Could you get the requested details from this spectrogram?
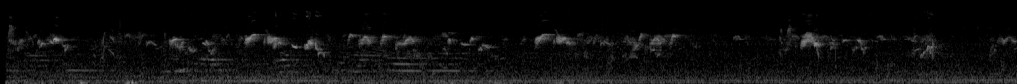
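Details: Red-whiskered bulbul used for fight-trapping, luring wild birds into a trap: bright chirping and warbled phrases around two to four thousand cycles, in bursts throughout, with a faint low hum beneath.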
